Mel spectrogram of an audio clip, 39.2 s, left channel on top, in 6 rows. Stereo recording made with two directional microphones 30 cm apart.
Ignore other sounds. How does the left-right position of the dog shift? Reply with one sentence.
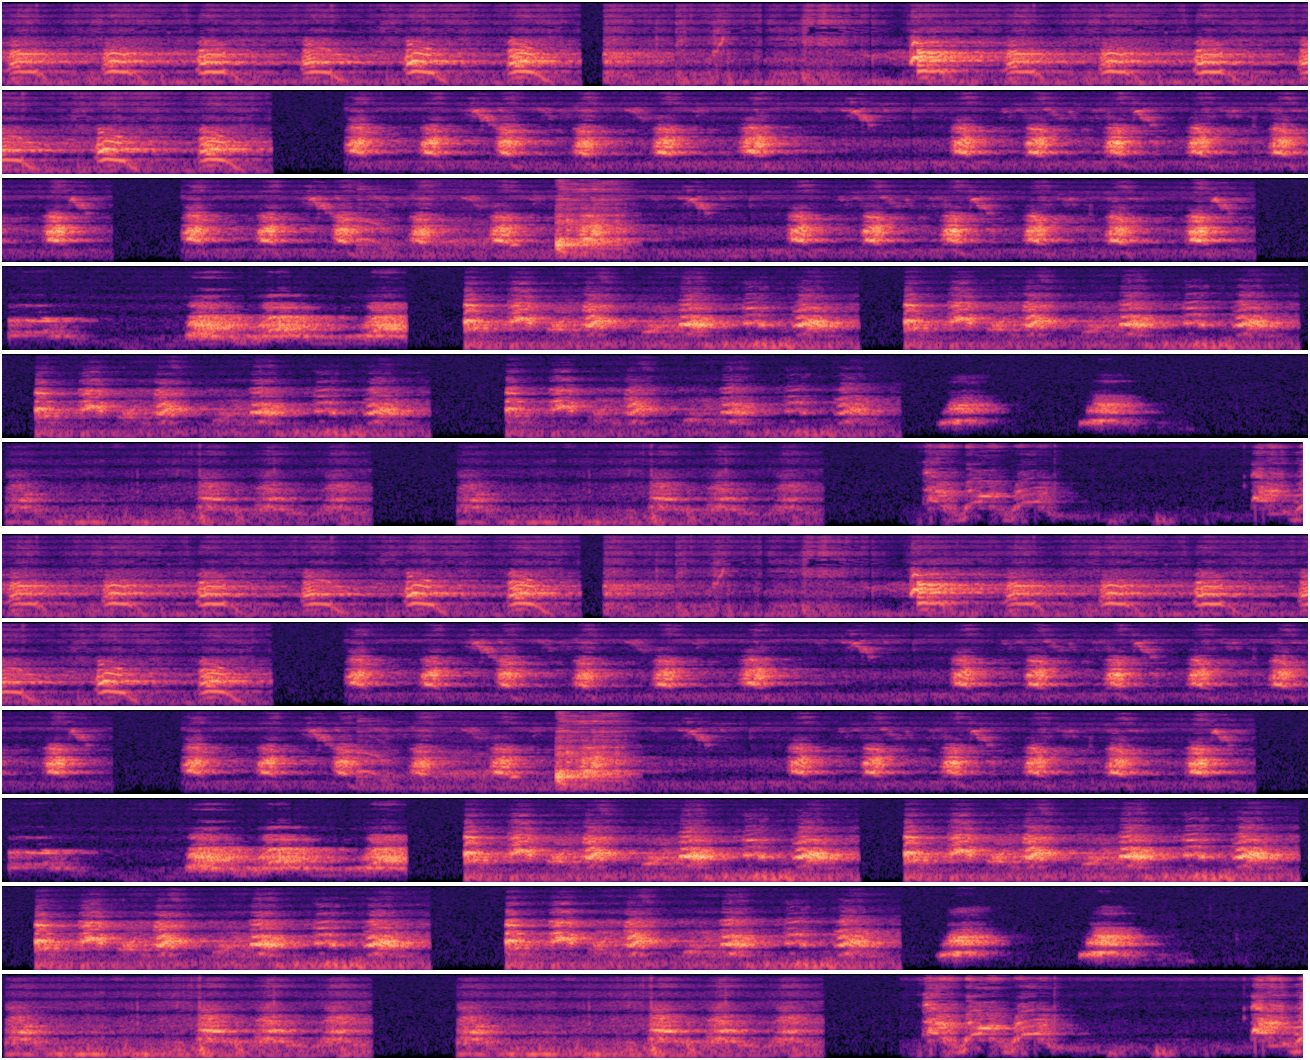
In this clip you hear the dog travel towards the right.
